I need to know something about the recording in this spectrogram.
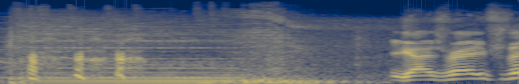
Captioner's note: laughs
